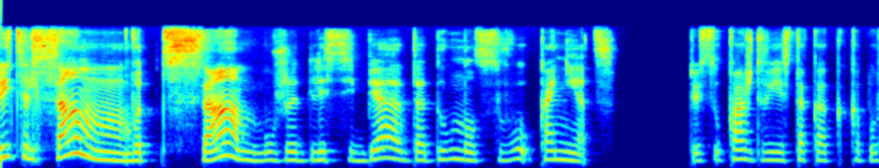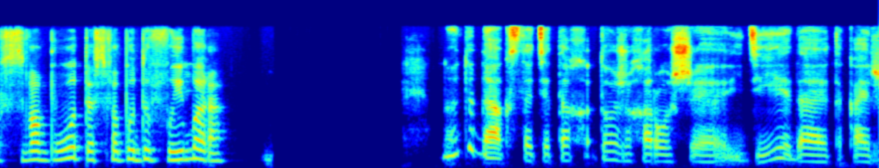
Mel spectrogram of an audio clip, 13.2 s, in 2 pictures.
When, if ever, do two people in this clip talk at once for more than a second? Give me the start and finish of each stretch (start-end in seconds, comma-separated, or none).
none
